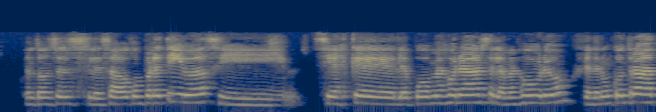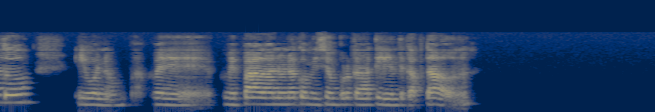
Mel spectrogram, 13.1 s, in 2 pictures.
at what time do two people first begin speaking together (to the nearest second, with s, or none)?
none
